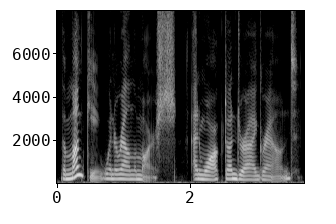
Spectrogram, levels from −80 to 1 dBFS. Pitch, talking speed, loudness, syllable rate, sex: 205 Hz, 180 wpm, -20 LUFS, 4.2 syllables/s, female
